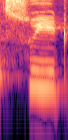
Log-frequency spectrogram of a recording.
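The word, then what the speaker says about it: sweat: तो देखिए थोड़ा सा डिफरेंस है दोनों के प्रोनाउंसिएशन में। इसको हम स्वीट पढ़ते हैं। इसको पढ़ते हैं स्वेट।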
